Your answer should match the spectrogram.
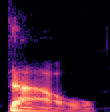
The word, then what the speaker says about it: Tao: Ching um what is that with that the Dow I've heard of it but I never D too deep into that right so when people about talk about the da it's spelled Tao um and it B can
